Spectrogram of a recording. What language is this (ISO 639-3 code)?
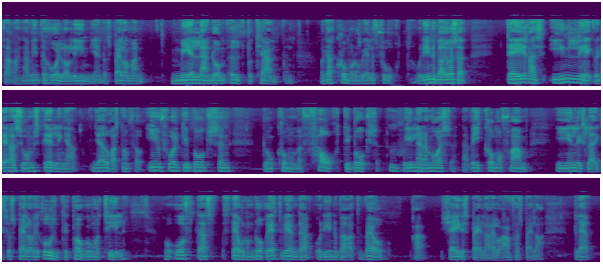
swe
